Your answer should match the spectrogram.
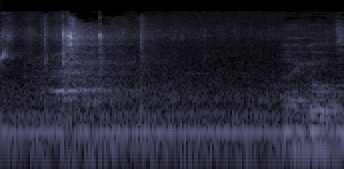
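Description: Steady low hum in the room, with a short hiss about half a second in and a man's voice starting near the end.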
